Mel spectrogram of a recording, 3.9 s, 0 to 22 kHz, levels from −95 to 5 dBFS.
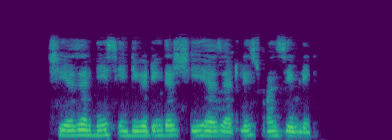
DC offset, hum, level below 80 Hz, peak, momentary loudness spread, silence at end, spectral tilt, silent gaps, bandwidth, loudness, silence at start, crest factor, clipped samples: under 0.1%; none; -64 dBFS; -10 dBFS; 5 LU; 0.8 s; -5.5 dB/octave; none; 7.6 kHz; -25 LUFS; 0.5 s; 16 dB; under 0.1%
